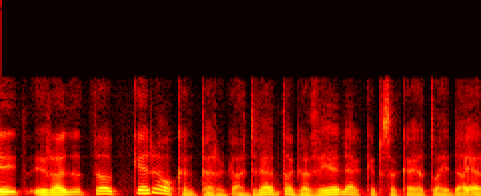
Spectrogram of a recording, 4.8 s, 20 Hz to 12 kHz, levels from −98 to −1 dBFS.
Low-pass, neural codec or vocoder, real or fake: 7.2 kHz; codec, 16 kHz, 0.8 kbps, ZipCodec; fake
